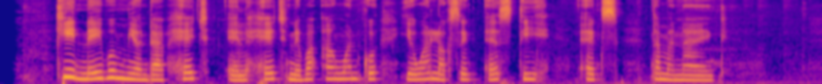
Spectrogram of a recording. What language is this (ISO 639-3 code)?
kln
